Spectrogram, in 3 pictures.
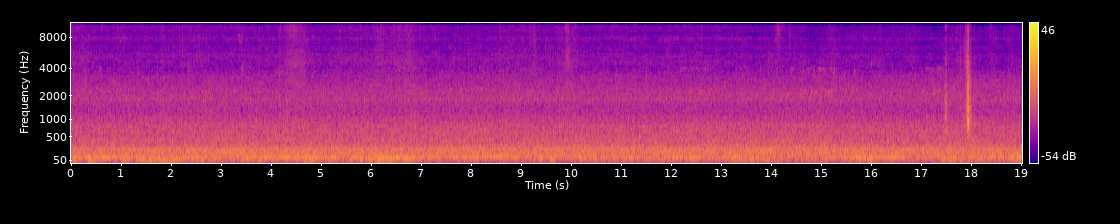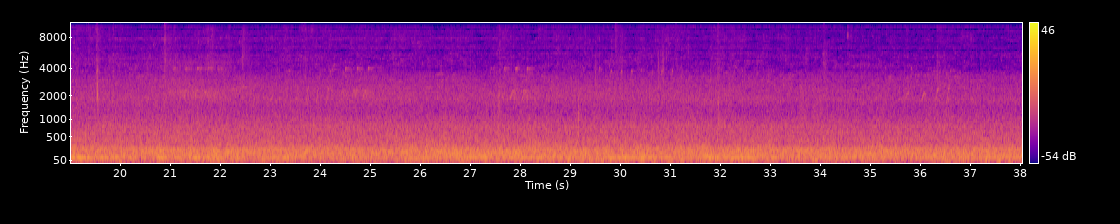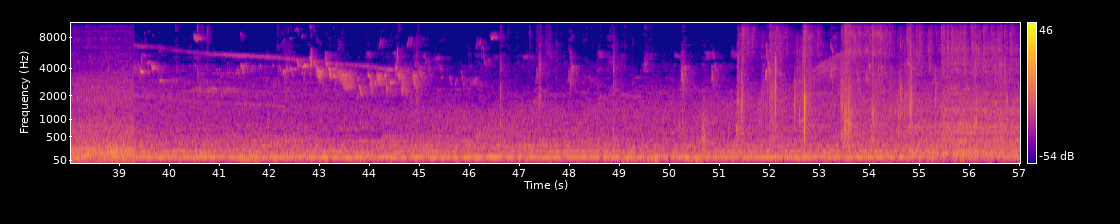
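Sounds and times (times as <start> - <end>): vehicle engine rumble: 0.0 - 57.0.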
